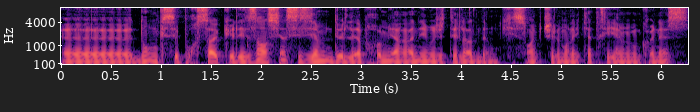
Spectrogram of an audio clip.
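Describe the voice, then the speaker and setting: A man speaks at a moderate pace in a very deep, low voice with a dark, mellow tone, flat monotone intonation and hardly any pauses, on a very clean recording with a silent background. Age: 20s. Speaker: boarding school educator. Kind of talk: interview. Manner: halting, with fillers.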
